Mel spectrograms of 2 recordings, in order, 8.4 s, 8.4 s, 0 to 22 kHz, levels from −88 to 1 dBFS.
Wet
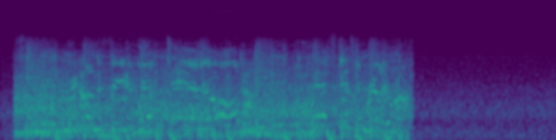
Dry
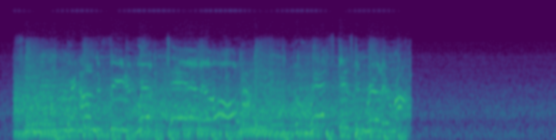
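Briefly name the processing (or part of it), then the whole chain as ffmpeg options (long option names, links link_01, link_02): double-tracked vocal: -filter_complex "[0:a]asplit=2[link_01][link_02];[link_02]adelay=16,volume=-8dB[link_03];[link_01][link_03]amix=inputs=2:normalize=0,flanger=delay=22.5:depth=7.2:speed=2.5,volume=-6dB"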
